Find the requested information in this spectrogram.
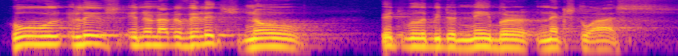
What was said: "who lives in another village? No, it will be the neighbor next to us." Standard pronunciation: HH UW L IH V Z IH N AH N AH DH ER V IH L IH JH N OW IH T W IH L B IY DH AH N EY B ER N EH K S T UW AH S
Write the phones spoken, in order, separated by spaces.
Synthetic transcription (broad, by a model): HH UW L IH V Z IH N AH N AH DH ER V IH L IH JH N OW IH T W IH L B IY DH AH N EY B ER N EH K S T UW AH S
